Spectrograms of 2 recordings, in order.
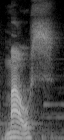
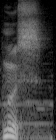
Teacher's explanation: in Middle English the letters o you Represented the sound boom in Southern English and thus in Standard English this sound shifted to ow But in scots it remained unchanged so today in standard English you say mouse, but in scots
